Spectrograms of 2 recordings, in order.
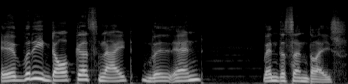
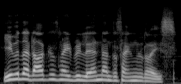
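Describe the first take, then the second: First: The sentence is said slowly with pauses. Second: The sentence is said quickly without pauses. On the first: The message comes across clearly. The speaker calls it right. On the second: It sounds like reciting something memorized. The speaker calls it wrong.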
